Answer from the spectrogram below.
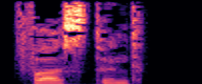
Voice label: "fastend", German; adjectives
